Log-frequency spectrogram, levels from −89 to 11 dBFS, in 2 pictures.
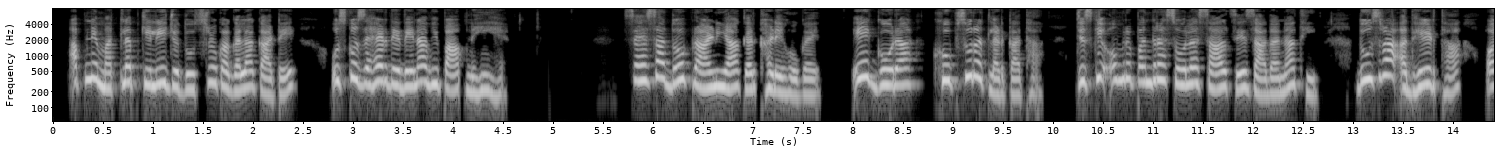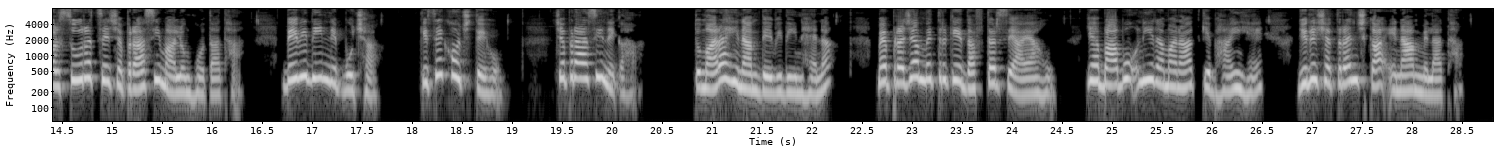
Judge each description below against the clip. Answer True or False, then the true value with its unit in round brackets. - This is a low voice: False (270 Hz)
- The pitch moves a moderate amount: False (7.7 semitones)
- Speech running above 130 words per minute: True (175 wpm)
